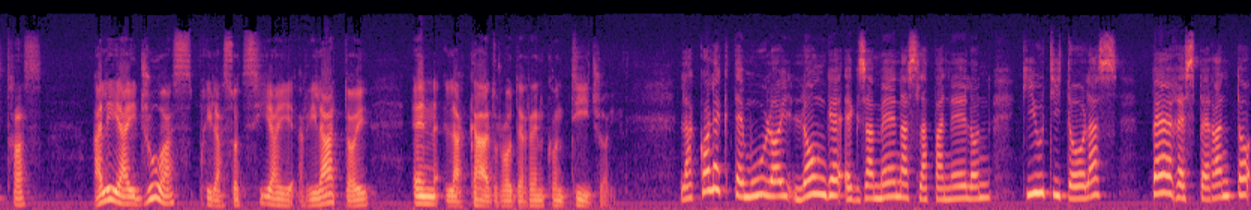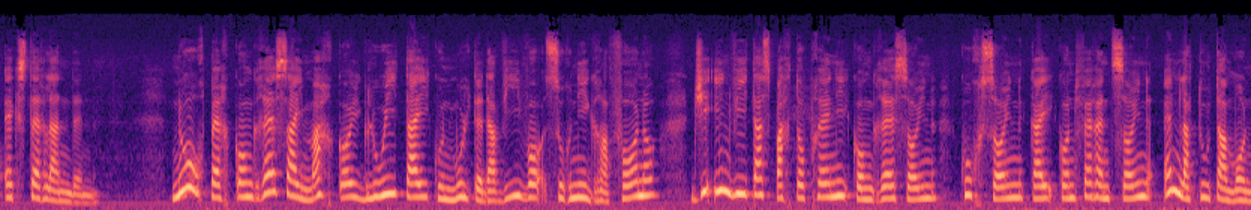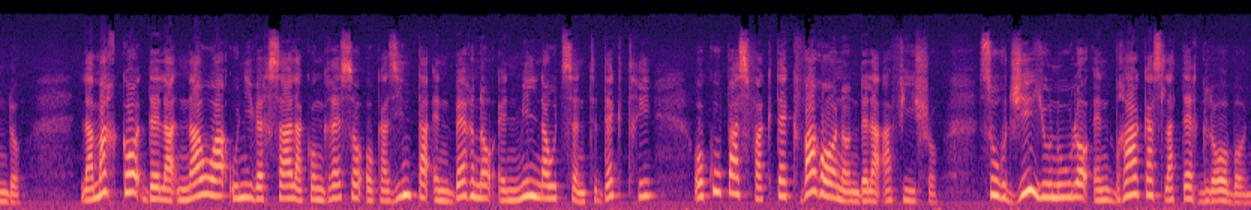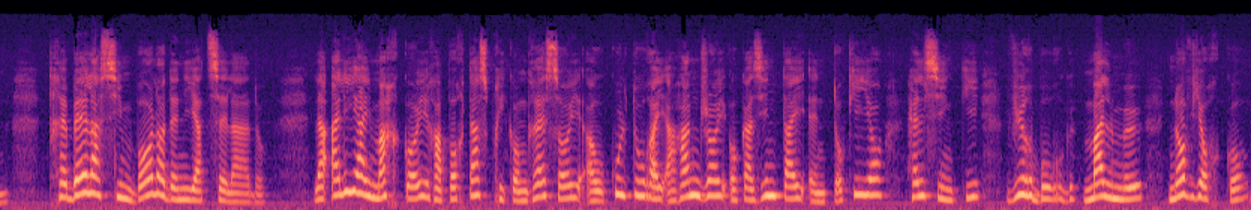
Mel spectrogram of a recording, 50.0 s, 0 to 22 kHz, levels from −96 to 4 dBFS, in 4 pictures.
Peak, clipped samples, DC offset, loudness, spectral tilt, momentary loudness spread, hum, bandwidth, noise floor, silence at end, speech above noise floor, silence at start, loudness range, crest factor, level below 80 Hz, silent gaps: 0 dBFS; under 0.1%; under 0.1%; -16 LUFS; -4.5 dB/octave; 10 LU; none; 12.5 kHz; -44 dBFS; 0 s; 28 dB; 0 s; 3 LU; 16 dB; -48 dBFS; none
